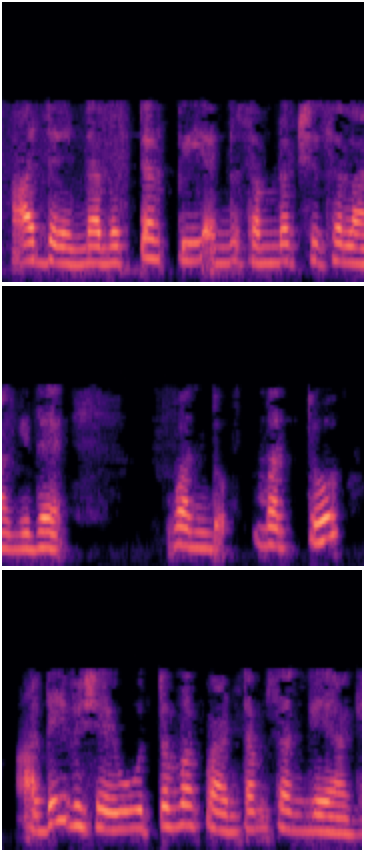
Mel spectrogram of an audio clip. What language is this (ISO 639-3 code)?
kan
